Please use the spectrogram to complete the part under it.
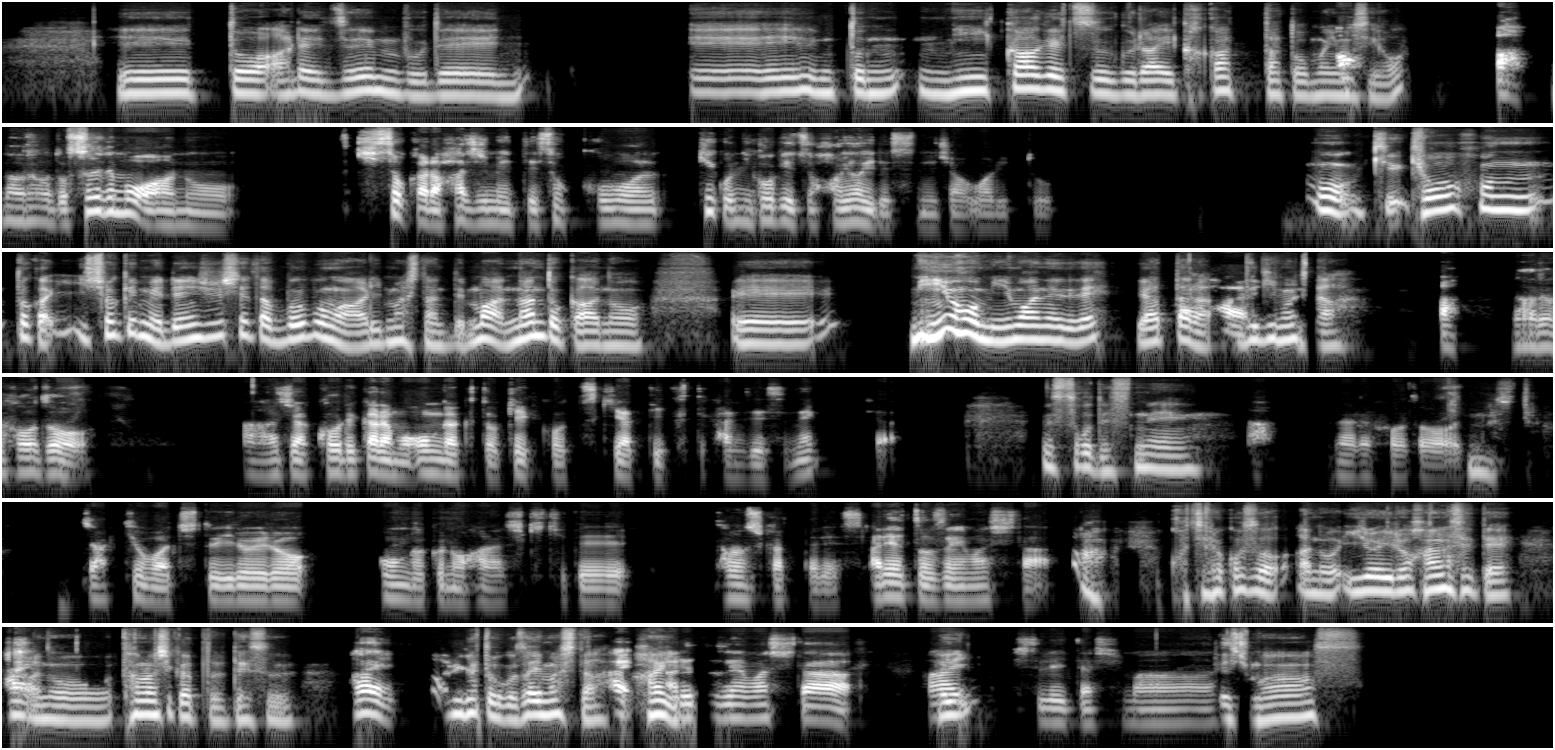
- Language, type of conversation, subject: Japanese, podcast, 音楽と出会ったきっかけは何ですか？
- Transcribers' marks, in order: other background noise; tapping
